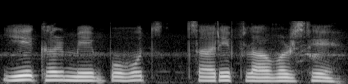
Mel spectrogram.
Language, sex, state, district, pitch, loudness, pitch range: Hindi, female, Arunachal Pradesh, Lower Dibang Valley, 180 Hz, -15 LUFS, 165-190 Hz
